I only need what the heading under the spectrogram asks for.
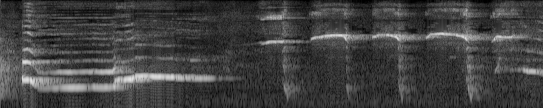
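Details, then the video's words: A Rhodesian Ridgeback, reacting to barking made by its owners, gives a drawn-out, wavering howl that dips and then rises again. "Rhodesian Ridgeback Barking. How To Make Your Dog Bark"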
